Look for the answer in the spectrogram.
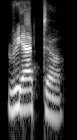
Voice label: "reactor", Indian

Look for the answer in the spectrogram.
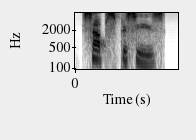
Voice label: "Subspecies", Indian

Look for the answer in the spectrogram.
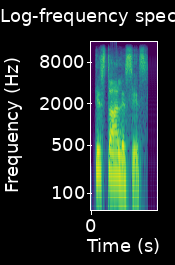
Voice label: "histolysis", Indian

